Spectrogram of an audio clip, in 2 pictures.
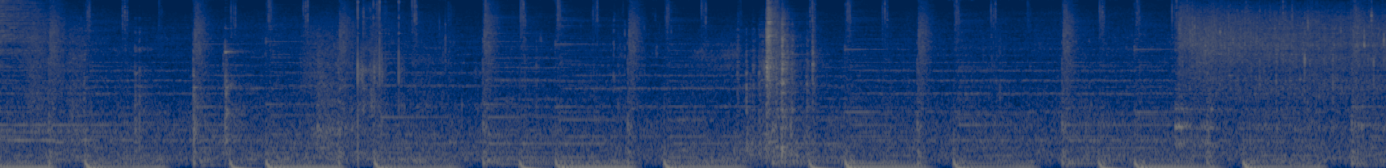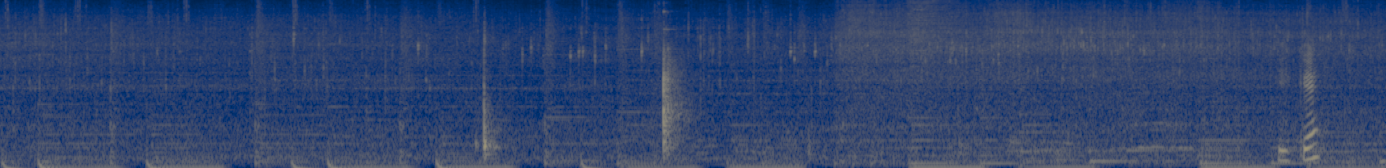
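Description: Chopped onions frying in half a cup of Italian pomace olive oil for a Pakistani karahi, a steady close sizzle with bursts of crackle and stirring clatter running throughout, a voice talking over it at times.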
